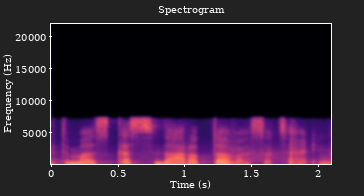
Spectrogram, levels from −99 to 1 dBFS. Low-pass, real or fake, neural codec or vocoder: 7.2 kHz; fake; codec, 24 kHz, 0.9 kbps, WavTokenizer, large speech release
